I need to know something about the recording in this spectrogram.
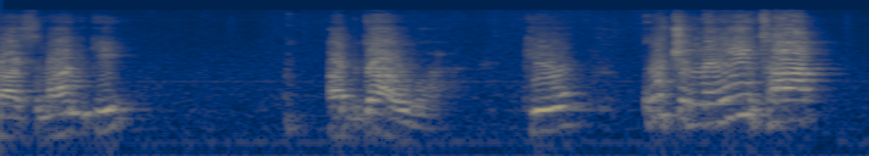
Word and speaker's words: ابداع: وقت کے، بغیر پروسیس کے بنے اس کو ابداع کہتے ہیں. بس تھوڑا سا میرا ساتھ دے دیجیے. ابداع کہتے ہیں، میں اسپیلنگ کر دیتا ہوں، الف بے دال الف عین، ابداع.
